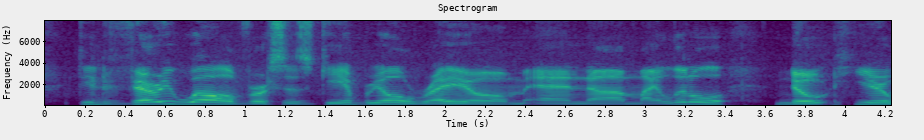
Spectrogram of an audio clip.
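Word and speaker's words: Rhéaume: you know everybody else there right so gabriel rayom that is how you pronounce his last name brian shaw actually had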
